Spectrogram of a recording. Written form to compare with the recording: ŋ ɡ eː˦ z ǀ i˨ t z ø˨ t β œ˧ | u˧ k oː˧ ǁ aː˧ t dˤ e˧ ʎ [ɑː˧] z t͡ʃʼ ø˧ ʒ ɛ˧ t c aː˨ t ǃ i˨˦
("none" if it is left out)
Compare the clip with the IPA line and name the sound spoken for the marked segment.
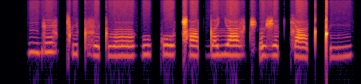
aː˧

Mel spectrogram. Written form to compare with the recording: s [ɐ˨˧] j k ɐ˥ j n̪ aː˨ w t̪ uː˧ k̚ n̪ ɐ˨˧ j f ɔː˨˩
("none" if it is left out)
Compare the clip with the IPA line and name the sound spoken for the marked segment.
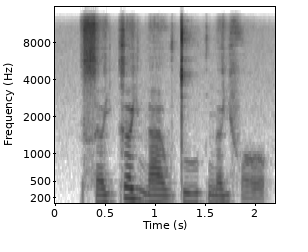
ɐ˨˧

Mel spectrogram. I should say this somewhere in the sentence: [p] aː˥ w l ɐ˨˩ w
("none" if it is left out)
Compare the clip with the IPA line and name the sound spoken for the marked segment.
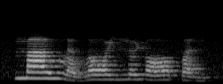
m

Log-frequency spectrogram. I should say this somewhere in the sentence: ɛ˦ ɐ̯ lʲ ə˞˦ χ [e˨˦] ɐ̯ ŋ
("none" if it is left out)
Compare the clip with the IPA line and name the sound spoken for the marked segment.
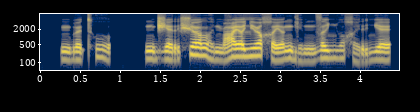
e˨˦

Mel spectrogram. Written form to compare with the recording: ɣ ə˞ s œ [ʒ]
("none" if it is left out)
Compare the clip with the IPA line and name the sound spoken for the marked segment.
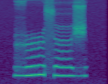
ʒ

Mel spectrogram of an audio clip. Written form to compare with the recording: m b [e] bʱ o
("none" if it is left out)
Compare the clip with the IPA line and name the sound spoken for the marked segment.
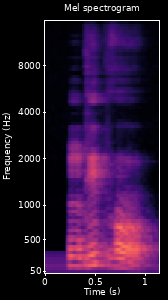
y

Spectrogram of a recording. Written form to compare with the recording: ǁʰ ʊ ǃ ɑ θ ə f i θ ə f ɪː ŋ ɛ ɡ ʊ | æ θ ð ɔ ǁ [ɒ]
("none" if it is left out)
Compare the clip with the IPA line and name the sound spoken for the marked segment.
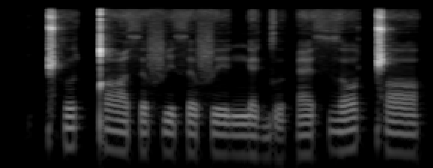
ɒ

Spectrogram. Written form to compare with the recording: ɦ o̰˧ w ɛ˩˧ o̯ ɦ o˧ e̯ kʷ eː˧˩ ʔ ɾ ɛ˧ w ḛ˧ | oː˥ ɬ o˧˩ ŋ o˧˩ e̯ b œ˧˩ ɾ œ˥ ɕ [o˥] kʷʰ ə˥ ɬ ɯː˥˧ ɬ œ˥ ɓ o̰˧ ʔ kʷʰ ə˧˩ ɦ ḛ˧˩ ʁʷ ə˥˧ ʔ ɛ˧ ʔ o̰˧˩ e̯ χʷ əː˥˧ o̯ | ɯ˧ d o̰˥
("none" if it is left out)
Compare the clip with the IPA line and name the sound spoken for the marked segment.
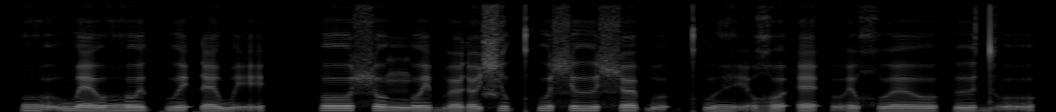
o˥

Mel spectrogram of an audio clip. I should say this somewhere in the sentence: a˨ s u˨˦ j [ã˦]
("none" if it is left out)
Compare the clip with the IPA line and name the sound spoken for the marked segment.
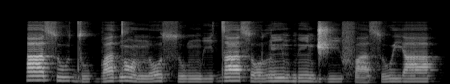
a˦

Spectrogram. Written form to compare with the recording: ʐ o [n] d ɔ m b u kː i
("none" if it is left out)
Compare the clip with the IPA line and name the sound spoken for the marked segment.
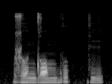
n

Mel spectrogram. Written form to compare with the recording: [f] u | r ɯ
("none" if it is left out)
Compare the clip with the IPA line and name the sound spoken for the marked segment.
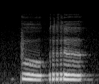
p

